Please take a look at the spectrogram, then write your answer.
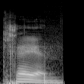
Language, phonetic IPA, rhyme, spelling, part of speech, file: German, [ˈkʁɛːən], -ɛːən, Krähen, noun, De-Krähen.ogg
- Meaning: 1. crow 2. plural of Krähe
